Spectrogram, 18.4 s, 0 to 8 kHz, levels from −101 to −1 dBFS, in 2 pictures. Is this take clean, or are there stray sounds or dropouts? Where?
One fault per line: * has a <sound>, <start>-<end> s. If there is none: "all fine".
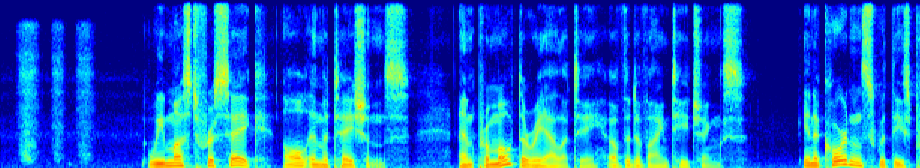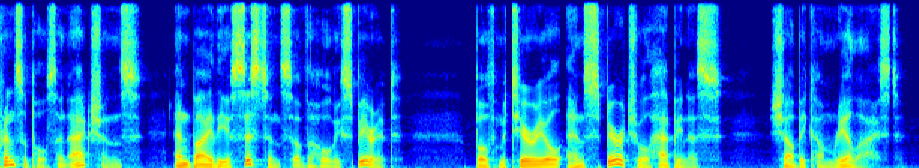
* has a sniff, 0.1-1.0 s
